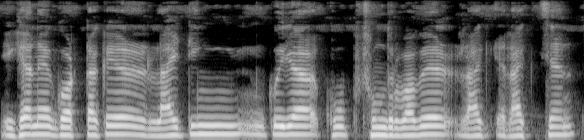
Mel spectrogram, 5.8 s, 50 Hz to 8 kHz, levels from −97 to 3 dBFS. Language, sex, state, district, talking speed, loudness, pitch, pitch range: Bengali, male, Tripura, South Tripura, 80 wpm, -14 LUFS, 170 Hz, 155-180 Hz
